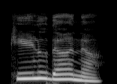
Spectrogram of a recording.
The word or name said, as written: ಕೀಳುದನಿ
